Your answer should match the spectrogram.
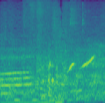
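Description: Edited-in TV sound effects over background music: a pitched tone that rises slowly, then two short quick upward swoops near the end.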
